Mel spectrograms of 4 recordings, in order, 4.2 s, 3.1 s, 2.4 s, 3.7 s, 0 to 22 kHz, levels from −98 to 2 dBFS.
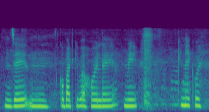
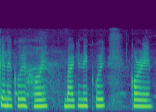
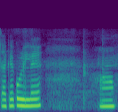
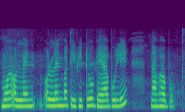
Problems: none marked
